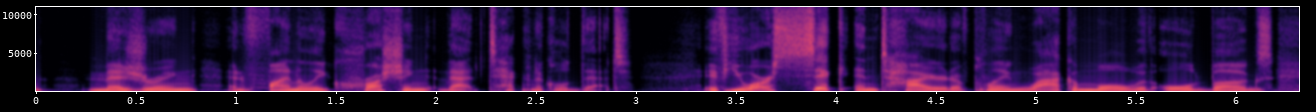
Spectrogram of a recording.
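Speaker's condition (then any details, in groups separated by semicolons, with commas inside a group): No condition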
